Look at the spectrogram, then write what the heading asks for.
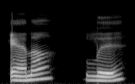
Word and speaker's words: analytic: The main stress falls on that li part. A n li. It comes from the word analyze which means to study something carefully. Let's say it one more time. Analytic.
